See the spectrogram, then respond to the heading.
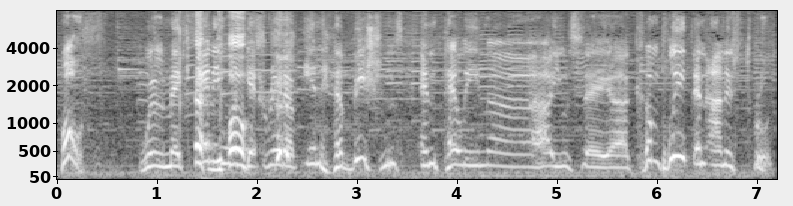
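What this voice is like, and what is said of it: Poorly done put-on foreign accent. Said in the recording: “Your accent sucks.”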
